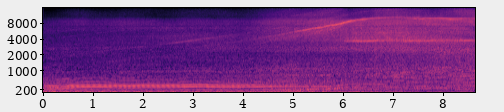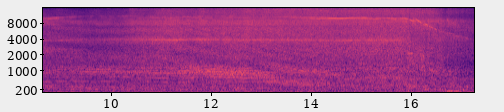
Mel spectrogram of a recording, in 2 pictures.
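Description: Case IH unlimited super stock pulling tractor's turbocharged diesel engine running at the line, then going to full load as it pulls the sled. A high whine climbs over the first several seconds, then holds steady while the engine runs very loud. Near the end the whine falls away and the engine drops off as the pull ends.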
